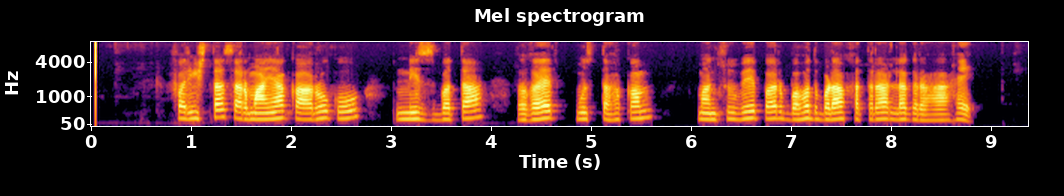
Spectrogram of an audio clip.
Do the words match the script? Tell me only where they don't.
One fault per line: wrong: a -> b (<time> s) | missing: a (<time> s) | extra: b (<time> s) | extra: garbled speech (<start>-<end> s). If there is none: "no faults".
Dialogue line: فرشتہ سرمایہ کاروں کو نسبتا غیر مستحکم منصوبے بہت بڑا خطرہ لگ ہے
extra: پر (6.7 s)
extra: رہا (8.3 s)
